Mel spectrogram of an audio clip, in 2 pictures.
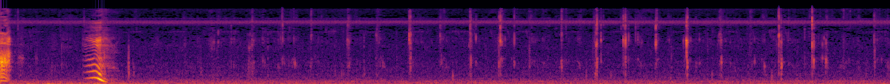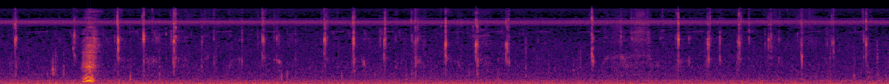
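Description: Close-miked chewing of martabak: many small mouth clicks and smacks over a steady high-pitched whine. About a second and a half in, a short voice sound falls in pitch, and a single louder sound comes about halfway through.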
